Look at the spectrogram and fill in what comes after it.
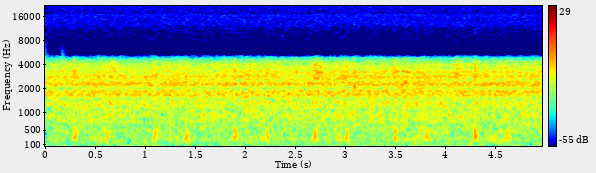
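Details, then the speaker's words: Simulated heart sound on the SAM simulator, stethoscope at the aortic area, about 75 beats a minute: severe aortic stenosis murmur lasting throughout systole, peaking late and ending at S2. "sam view sounds display system you can see the phonocardiogram of severe aortic stenosis simultaneously you are hearing this sound as heard at the aortic area note that the murmur is throughout systole with late peaking ending at s2"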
